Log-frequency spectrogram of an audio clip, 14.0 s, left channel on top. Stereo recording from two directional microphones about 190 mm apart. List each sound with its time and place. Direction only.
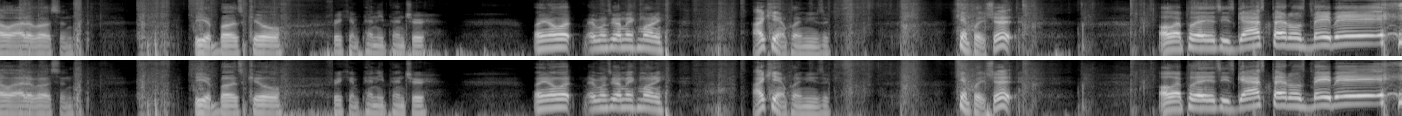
0.0 s speech: 5° right (ahead or behind)
0.7 s speech: 55° left (ahead or behind)
1.3 s a sound: 45° left (ahead or behind)
2.0 s speech: 10° right (ahead or behind)
8.5 s a sound: 40° left (ahead or behind)
9.6 s speech: 10° right (ahead or behind)
11.5 s speech: 10° right (ahead or behind)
